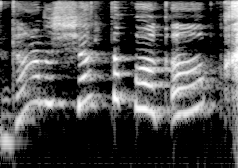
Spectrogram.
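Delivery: high, slow drawn-out scold; telling Donna off. Retold or imitated. Vlogger scolding Donna again, high drawn-out. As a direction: stretch it out high at her. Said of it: "repeated line to Donna".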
